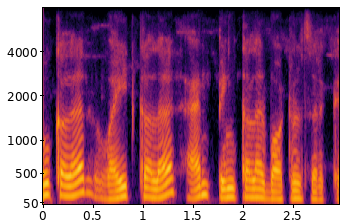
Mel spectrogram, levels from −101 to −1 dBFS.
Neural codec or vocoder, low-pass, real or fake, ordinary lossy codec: none; 7.2 kHz; real; Opus, 16 kbps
